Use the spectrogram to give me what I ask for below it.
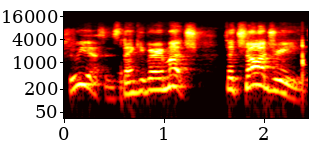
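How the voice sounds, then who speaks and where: Chairing a members' meeting over a video call, a man with a slightly raised, high, somewhat bright voice and big pitch swings moves briskly and politely through motions and votes. He thanks each speaker in turn.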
